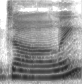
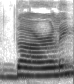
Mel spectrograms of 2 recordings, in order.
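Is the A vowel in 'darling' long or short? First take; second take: long; short. First: The A vowel is drawn out and prolonged. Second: The A vowel is short and not drawn out.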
